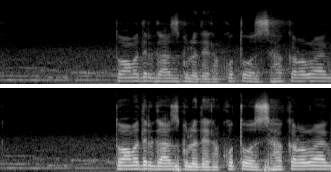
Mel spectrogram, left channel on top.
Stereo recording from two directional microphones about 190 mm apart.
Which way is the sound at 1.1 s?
40° right (ahead or behind).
